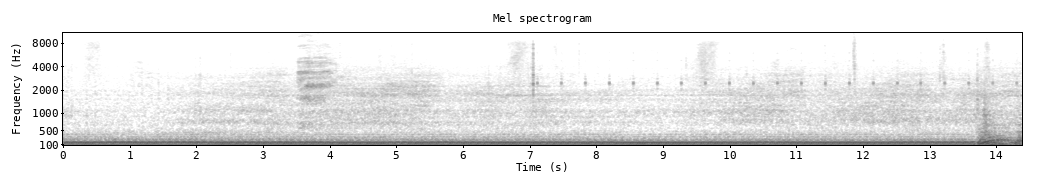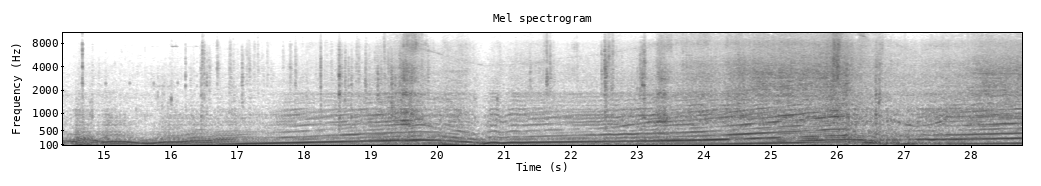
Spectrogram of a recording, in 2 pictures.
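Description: Single-turbo Nissan 370Z's 3.7-litre V6 heard from inside the cabin, holding a steady low note for about fourteen seconds. Then it pulls away under acceleration, its pitch climbing and falling back at each gear change several times.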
